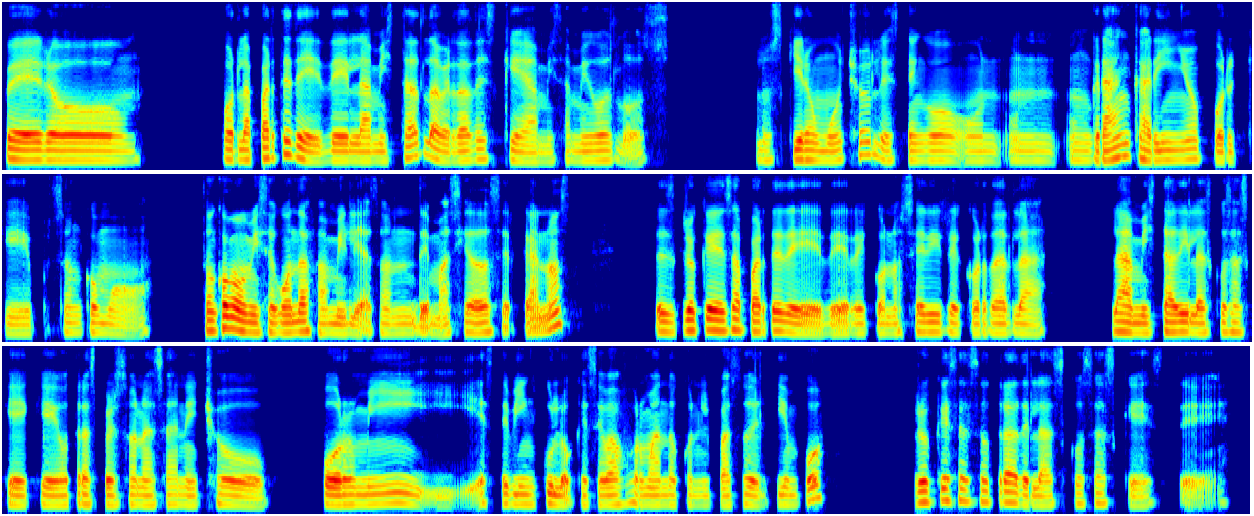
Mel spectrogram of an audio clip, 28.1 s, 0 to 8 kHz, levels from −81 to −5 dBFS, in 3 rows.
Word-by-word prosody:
pero 125 -2 +5 0.6
por 135 -1 +1
la 130 0 +2
parte 155 +8 +1
de 115 - +2
de 120 0 +2
la 115 0 +1
amistad 115 +9 -2
la - - +3
verdad 120 +2 0
es 135 +1 -5
que 120 -4 -2
a 110 - -1
mis 110 +2 -11
amigos 120 +1 -2
los - - -9 0.6
los 125 0 -9
quiero 130 -2 +2
mucho, 130 +11 -3
les 125 -7 -5
tengo 120 -1 -2
un 115 -2 -7
un 120 -2 -8
un 120 0 -6
gran 140 +9 +2
cariño 125 +2 -1
porque 110 -2 -4
son 120 -1 -6
como 110 -7 -4 0.3
son 140 -1 +3
como 160 -6 +9
mi 120 -1 +2
segunda 120 +2 +4
familia, 115 -3 -1
son 115 0 -5
demasiado 120 +3 +1
cercanos. 65 - -1 0.5
Entonces, 130 - +1
yo - - -24
creo 145 -1 +5
que 150 -1 +8
esa 145 +2 +3
parte 135 +1 +4
de 120 -2 +3
de - - 0
reconocer 115 +2 -2
y 125 - +1
recordar 115 -1 -1
la 110 -2 -2 0.5
la 135 -1 +4
amistad 120 +1 +3
y 130 - +5
las 120 -1 +1
cosas 125 -1 -4
que 115 -1 -1
que 115 -2 +1
otras 120 +1 -2
personas 120 0 -2
han 125 0 -4
hecho 115 -3 -1 0.4
por 120 0 +6
mí 130 +1 -2
y - - -10
este 130 - -4
vínculo 125 0 0
que 115 - -6
se 115 - -3
va 120 +1 +2
formando 120 -2 -2
con 120 -2 -9
el 115 - -10
paso 115 +2 -4
del 115 -2 -1
tiempo. 120 -1 -1 0.6
Creo 150 +1 +4
que 170 - -1
esa 170 0 -2
es 155 0 -6
otra 145 -2 +2
de 120 -2 +1
las 115 +2 -3
cosas 130 0 -8
que, 110 0 -6
este, 145 +2 -10
120 Hz, 180 wpm, -24 LUFS, 115-130 Hz, 0.6 s, como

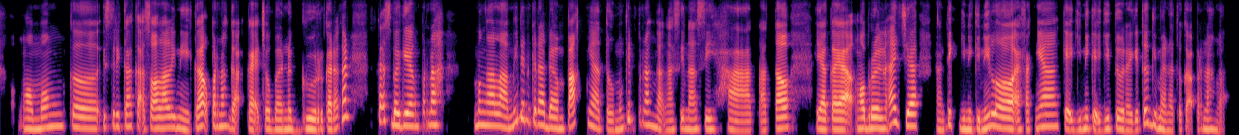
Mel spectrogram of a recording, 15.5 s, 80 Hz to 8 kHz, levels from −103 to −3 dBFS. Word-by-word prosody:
o - - -24
ngomong 180 +3 0 0.2
ke 185 -3 +1
istri 215 +2 -4
Kakak 215 0 -2
soal 185 -1 +3
hal 195 - +3
ini 180 -4 -2
Kakak 225 +3 +5
pernah 220 0 +1
nggak 165 - -3
kayak 165 -1 0
coba 170 -1 -1
negur? 170 +1 0
Karena 170 +1 +2
kan 380 - +3 0.3
Kakak 300 0 -1
sebagai 230 -1 +5
yang 220 - -3
pernah, 240 0 0 0.4
mengalami 230 -1 +1
dan 330 -2 -3
kena 255 -3 +2
dampaknya 195 +2 +1
tuh 155 -3 -6
mungkin 180 - -4
pernah 240 -3 -3
nggak, 165 -8 -4
ngasih 170 +2 -6
nasihat 165 -3 -2
atau, 180 +6 +2 0.3
ya 170 - +5
kayak 170 0 +5
ngobrolin 185 0 +3
aja, 245 -4 +3 0.2
nanti 165 +8 -5
gini 170 -1 0
gini 170 +5 -1
loh, 195 -5 +5
efeknya 190 +6 +1
kayak 160 - -1
gini, 165 +3 -3
kayak 185 - -2 0.2
gitu 180 - -2
nah 155 - -3
gitu 245 - -2
gimana 165 -10 -3
tuh 160 - -10
Kak, - - -5
pernah 170 -1 -4
nggak? 160 - -12
185 Hz, 200 wpm, -24 LUFS, 170-220 Hz, 0.4 s, Kakak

